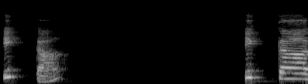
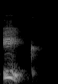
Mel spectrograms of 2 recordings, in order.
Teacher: read a dictionary form 읽다 or a verb stem 읽 with the sound of 기역 as a 받침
